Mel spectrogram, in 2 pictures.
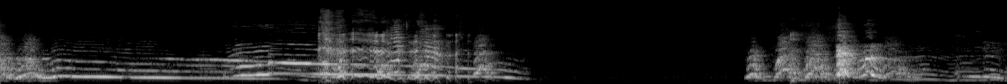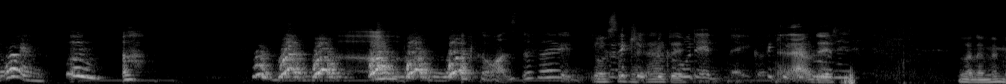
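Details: A white German Shepherd gives drawn-out, sliding howls that drop in pitch, then breaks into shorter yips and wavering cries, answering a dog howling on TV, with some voices and background sound mixed in.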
